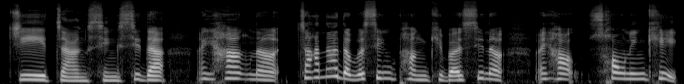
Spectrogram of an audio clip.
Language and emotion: Manipuri, disgusted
